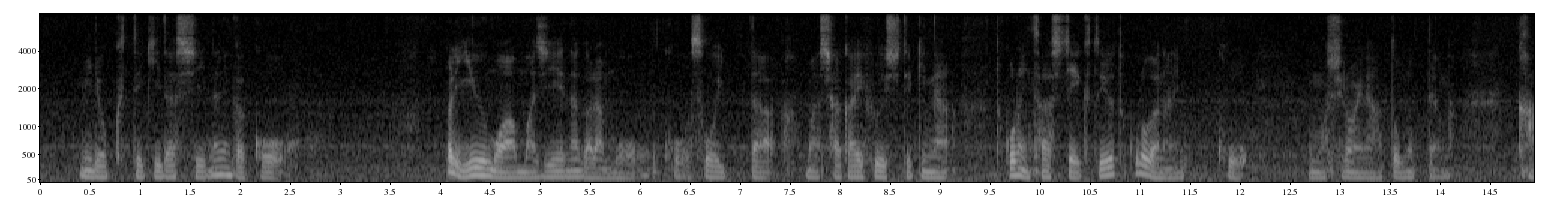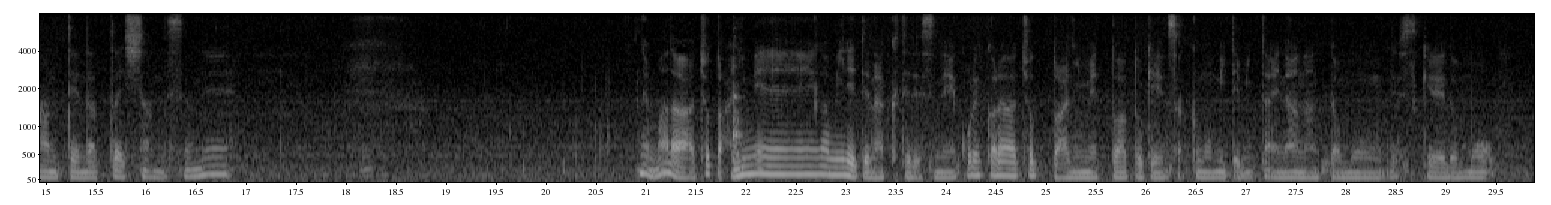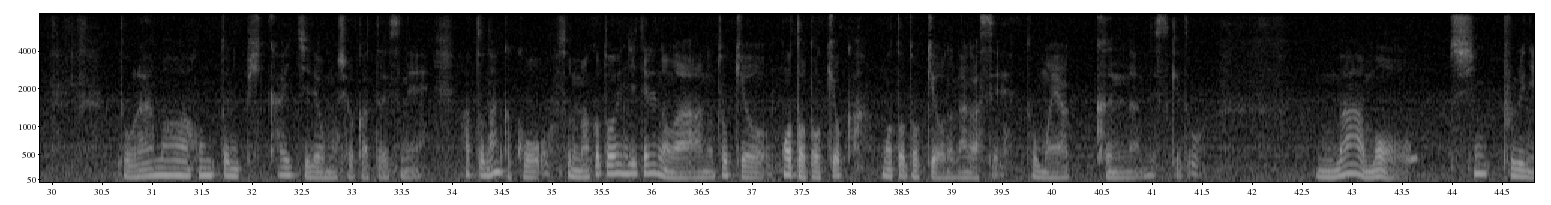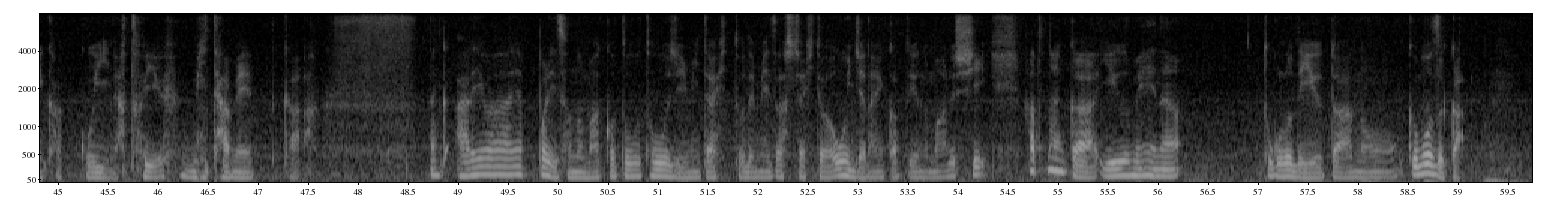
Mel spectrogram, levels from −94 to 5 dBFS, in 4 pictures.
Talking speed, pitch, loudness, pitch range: 285 characters per minute, 100 Hz, -43 LUFS, 95-125 Hz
